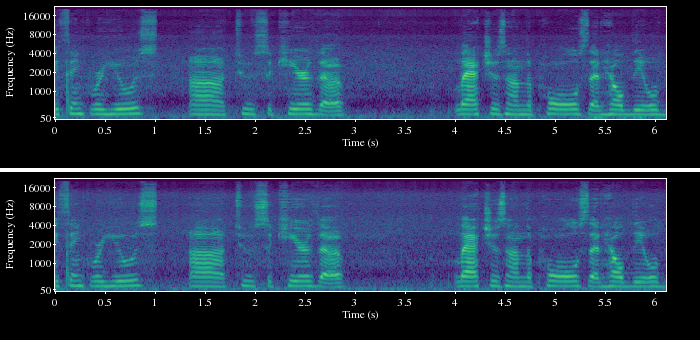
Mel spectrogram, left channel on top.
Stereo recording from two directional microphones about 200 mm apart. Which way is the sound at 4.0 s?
25° right (ahead or behind).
